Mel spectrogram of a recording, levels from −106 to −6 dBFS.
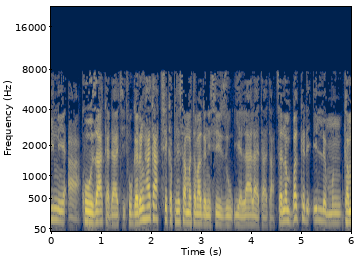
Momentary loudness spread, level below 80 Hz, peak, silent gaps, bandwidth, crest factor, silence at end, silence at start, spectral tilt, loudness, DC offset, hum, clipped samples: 10 LU; -68 dBFS; -8 dBFS; none; 8 kHz; 18 dB; 0 s; 0 s; -5 dB/octave; -26 LUFS; under 0.1%; none; under 0.1%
